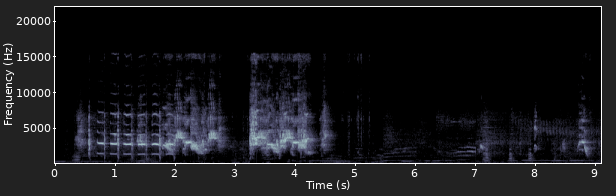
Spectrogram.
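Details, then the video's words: 'Isian'-style song from a jalak kebo (Javan myna): a rapid string of ringing, rich whistled notes and dense scratchy chatter, then quieter scattered squeaks and soft calls. "JALAK KEBO SUARA ISIIAN"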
